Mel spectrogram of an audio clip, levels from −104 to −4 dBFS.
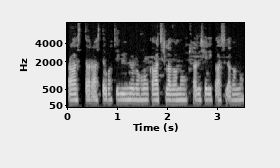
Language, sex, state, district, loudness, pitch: Bengali, female, West Bengal, Jalpaiguri, -30 LUFS, 170 Hz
